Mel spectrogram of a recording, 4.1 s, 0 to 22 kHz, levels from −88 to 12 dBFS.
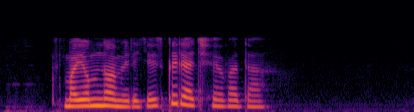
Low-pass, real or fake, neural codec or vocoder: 5.4 kHz; fake; codec, 16 kHz, 2 kbps, FunCodec, trained on Chinese and English, 25 frames a second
